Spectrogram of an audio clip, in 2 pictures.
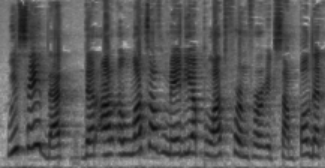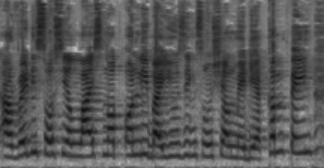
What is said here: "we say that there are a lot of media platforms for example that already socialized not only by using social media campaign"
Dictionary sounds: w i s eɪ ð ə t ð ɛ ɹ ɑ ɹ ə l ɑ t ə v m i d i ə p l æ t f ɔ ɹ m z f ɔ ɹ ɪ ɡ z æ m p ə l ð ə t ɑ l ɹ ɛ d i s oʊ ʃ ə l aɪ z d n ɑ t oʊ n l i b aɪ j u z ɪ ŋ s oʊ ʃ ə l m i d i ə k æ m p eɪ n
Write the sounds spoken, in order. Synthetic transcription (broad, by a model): w i s eɪ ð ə t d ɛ ɹ ɑ ɹ ə l ɑ t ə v m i d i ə p l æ t f ɔ ɹ m f ɔ ɹ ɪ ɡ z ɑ m p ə l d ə t ɑ l ɹ ɛ d i s oʊ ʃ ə l aɪ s n ɑ t oʊ n l i b aɪ j u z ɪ ŋ s oʊ ʃ ə l m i d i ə k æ m p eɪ n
